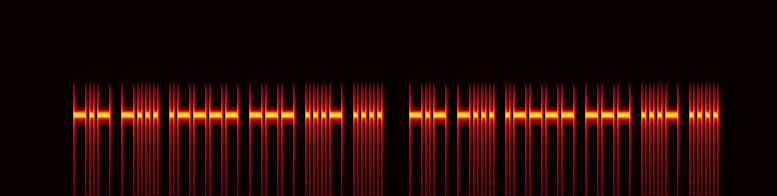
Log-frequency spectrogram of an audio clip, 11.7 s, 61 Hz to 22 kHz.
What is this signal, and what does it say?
Morse code, heard as a keyed tone, about 20 wpm, 700 Hz. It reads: KB1OVH KB1OVH
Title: USA Call Signs Repeated 2x 20wpm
